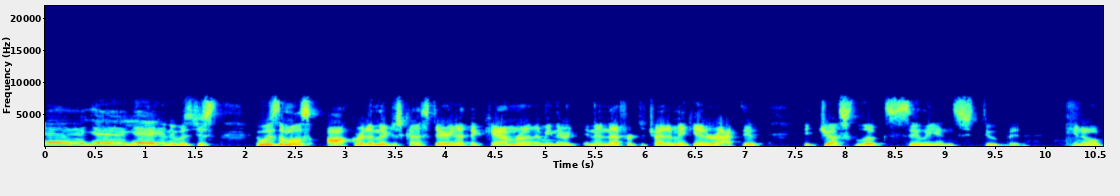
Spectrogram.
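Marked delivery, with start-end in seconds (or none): 0.0-1.2 acted, shrill, loud, very high old-timey cheering. Describing relatives cheering a goal for the camera, imitating old-timey cheering. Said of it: "cheering, kind of old-fashioned, old-timey".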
